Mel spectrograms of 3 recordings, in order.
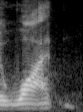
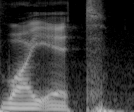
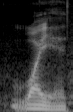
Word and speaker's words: Wyatt: I don't know if it's Wyatt, but I remember I just used to say Watt, and apparently it's not Watt. No, it's Wyatt. Wyatt.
